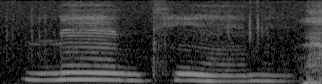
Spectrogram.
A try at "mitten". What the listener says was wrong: There's no N here, so it's mitten. Mitten, of course. Yeah, you're saying Minton. I don't see an extra N there. Minton. So it's mitten. Mitten.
